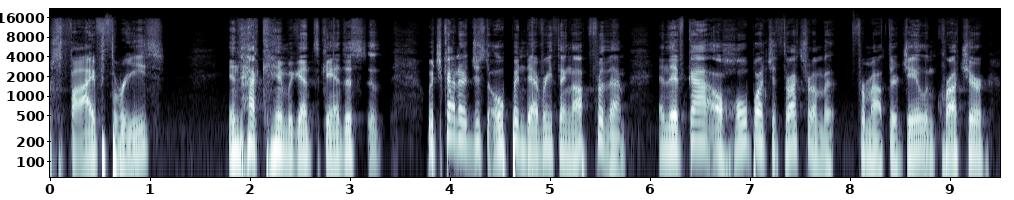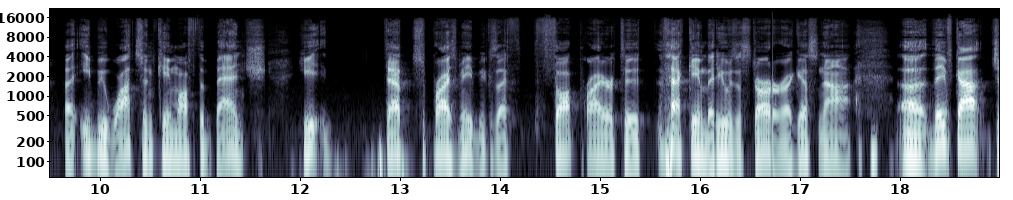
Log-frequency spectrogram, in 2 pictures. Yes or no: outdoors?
no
